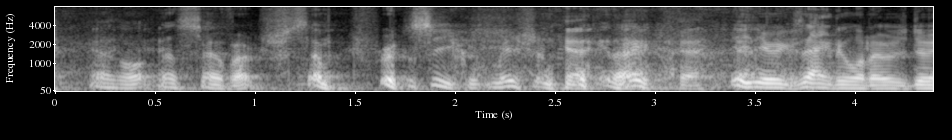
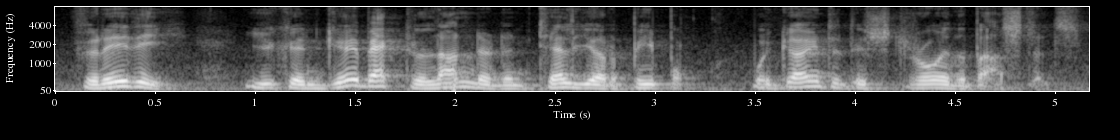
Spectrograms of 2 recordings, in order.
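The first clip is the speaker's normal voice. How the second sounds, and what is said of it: Drawling South African accent. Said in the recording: “drawl from the other side of the fire and stick, and South African accent.”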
